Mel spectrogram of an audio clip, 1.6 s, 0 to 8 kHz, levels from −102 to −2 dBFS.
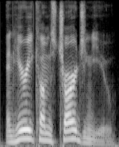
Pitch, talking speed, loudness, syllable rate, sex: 120 Hz, 225 wpm, -15 LUFS, 6.4 syllables/s, male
